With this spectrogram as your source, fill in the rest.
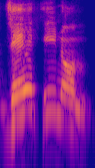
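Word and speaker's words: גֵּיהִנֹּם: Yehuyab, Les, G, ini dibacanya apa? Jehinom. Ada dages di sini.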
